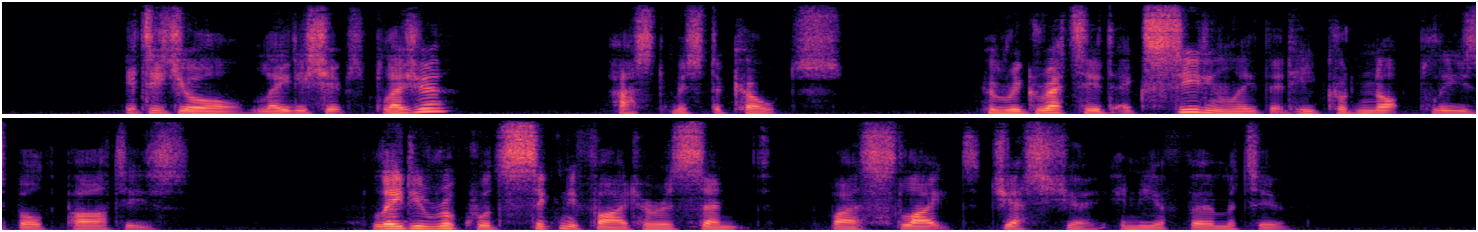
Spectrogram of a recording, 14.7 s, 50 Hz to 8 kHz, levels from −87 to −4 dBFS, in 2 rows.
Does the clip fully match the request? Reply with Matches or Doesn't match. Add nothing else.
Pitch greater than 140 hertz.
Doesn't match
